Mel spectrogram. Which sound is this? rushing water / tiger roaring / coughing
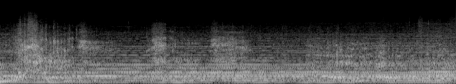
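tiger roaring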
